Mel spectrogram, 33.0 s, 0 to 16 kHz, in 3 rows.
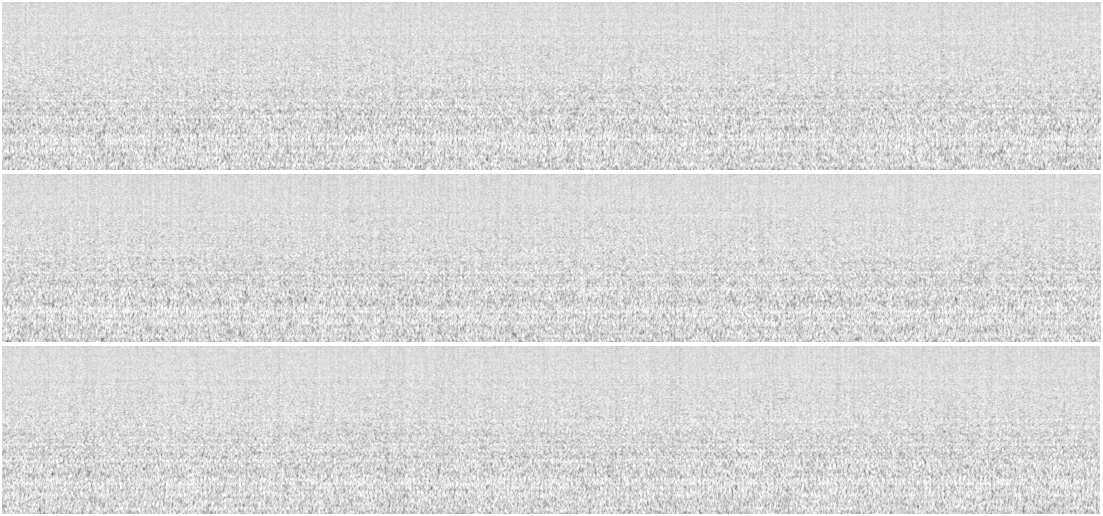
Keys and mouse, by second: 1.3 a, 1.5 click, 5.7-10.6 middle drag, 7.7 Tab, 12.8-15.3 middle drag, 19.1-21.5 middle drag, 27.6-32.9 middle drag, 32.1 Tab.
